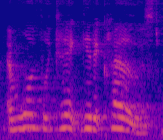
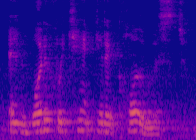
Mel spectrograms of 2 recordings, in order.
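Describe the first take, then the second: First: Put-on higher-pitched, amateur English accent; bad English accent. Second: Said in the usual way. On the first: A narrator's reading. Narrator redoing the line as Mark, bad English accent. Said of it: "I know y'all need my bad English accent". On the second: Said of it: "Oh, this was Mark, sorry".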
